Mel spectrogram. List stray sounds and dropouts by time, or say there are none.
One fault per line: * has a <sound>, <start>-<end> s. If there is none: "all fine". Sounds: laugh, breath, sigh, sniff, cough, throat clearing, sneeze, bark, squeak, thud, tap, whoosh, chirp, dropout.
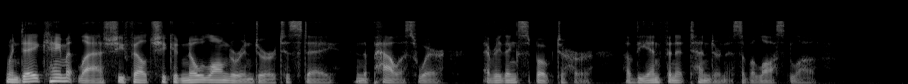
all fine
